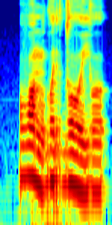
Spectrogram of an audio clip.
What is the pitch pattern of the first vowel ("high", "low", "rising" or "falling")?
falling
